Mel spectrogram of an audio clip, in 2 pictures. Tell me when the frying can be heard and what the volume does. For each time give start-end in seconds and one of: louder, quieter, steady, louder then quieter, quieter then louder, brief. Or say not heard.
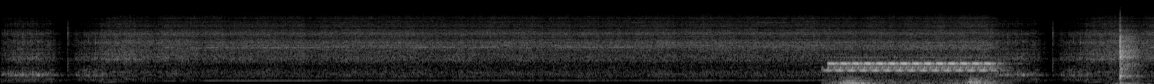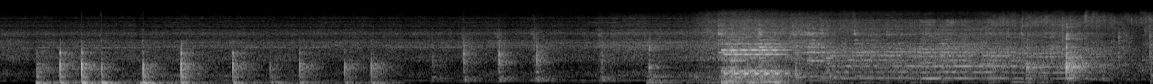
18.3-23.0 quieter then louder.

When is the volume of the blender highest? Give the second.
21 s.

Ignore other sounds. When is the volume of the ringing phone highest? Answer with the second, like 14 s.
19 s.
